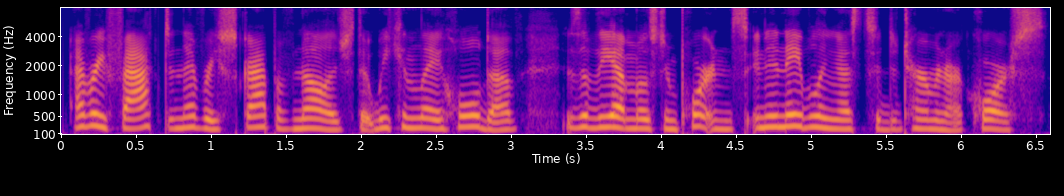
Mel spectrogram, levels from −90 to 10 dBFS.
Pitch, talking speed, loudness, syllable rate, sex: 220 Hz, 225 wpm, -20 LUFS, 6.7 syllables/s, female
